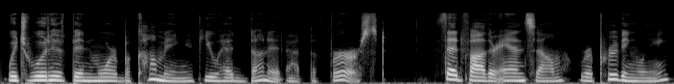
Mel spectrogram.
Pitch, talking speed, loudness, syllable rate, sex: 170 Hz, 160 wpm, -18 LUFS, 4.2 syllables/s, female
